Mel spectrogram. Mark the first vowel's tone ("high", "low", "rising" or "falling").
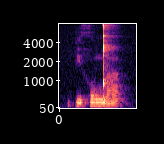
low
